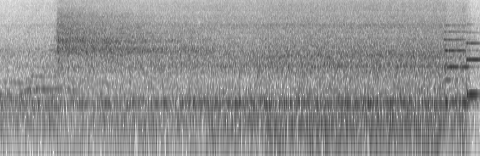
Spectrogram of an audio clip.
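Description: Circumvesuviana electric commuter train running on the rails, a steady rumble that turns suddenly brighter and hissier about a second in.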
